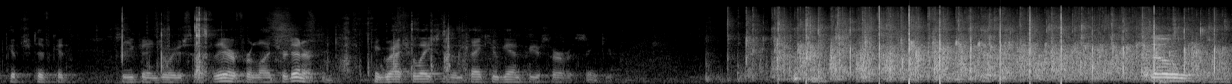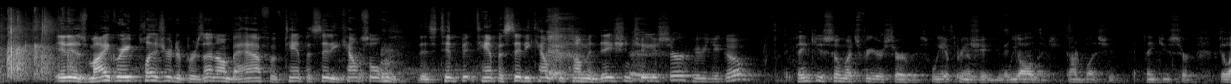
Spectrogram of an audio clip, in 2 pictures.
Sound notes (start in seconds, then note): 10.3 applause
